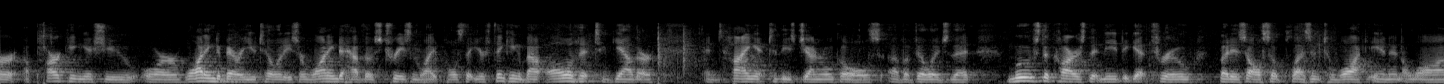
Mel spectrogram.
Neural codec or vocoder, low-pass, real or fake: none; 7.2 kHz; real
